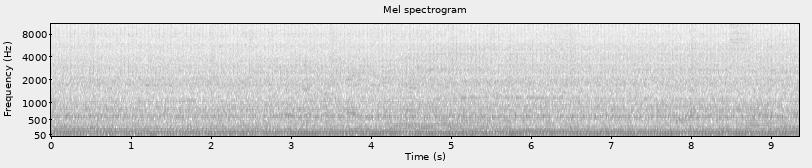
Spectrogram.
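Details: DF Goblin kit car first engine start after priming fuel system: low, steady idle with even pulse and no knocks or tapping; normal healthy idle on first run.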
